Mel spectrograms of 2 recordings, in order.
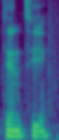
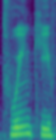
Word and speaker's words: Tinty: I called him Twinkie for three days in a row, and just as I was giving up on pronouncing his name correctly, I finally got it. And it was Tinty.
